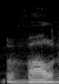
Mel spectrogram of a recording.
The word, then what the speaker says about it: Valve: It's pronounced Valve.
